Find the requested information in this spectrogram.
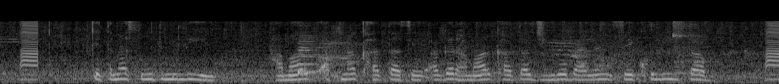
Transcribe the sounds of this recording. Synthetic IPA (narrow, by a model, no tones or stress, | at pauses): kɪt̪nasuːt̪mɪliːn | hɐmaːɾɐpnakʰaːt̪aseɐɡəɾɦɐmaːɾkʰaːt̪ad͡ʒiːɾobɛːlənsekʰʊlit̪ɐb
